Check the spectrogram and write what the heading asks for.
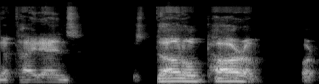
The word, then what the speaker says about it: Parham: And my double deep danger dive of the week, speaking of tight ends, is Donald Parham or Parham.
